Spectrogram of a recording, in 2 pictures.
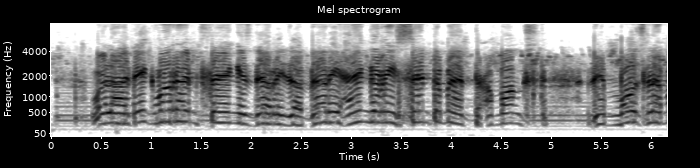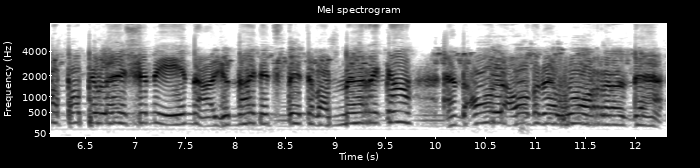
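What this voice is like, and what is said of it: Heavy foreign accent. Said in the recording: “You do have a heavy accent”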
